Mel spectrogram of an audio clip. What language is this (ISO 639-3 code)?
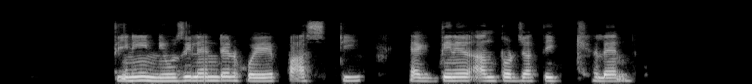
ben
